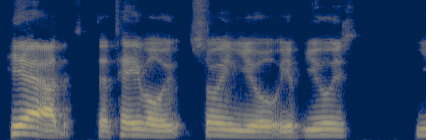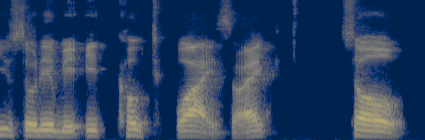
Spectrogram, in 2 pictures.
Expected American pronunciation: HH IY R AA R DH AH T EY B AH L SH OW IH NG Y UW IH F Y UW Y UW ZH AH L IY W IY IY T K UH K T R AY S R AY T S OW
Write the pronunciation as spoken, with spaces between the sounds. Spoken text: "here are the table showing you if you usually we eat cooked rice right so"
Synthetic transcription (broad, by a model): HH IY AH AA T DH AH T EY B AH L SH OW IH NG Y UW IH F Y UW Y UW S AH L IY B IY IY T K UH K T W AY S R AY T S OW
